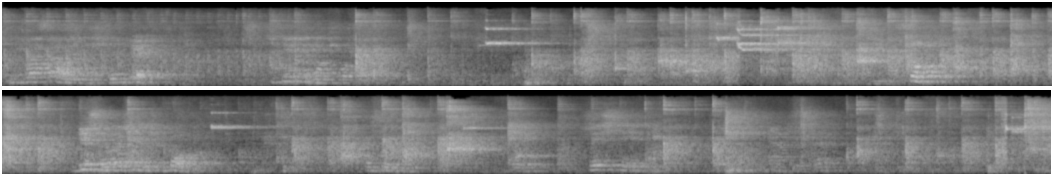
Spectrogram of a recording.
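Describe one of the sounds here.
A ping-pong ball clicks sharply against paddles and a table.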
